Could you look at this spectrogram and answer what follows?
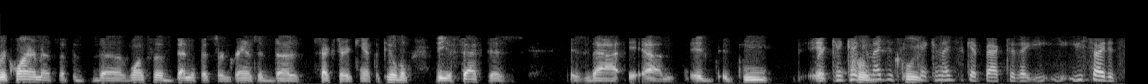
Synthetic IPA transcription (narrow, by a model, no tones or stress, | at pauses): ɹɨkʰw̥aɪəɹmɨ̃ntsðɨt̪̚ðəðəwʌ̃nsðəbɛnɨfɨtsə˞ɡɹæ̃ntɨd̪̚ðəsɛkɹə̥tʰɛɹikʰæ̃ntɨpʰilˠə̃mðiɨfɛk̚tɪz | ʔɪzðɨɾʌɪtɪ̰t | ɪ̃knaɪd͡ʒʌsʰkʰɨ̃naɪd͡ʒʌsɡ̥ɛt̚b̥æk̚tʰɨðɨjɨjɨjɨsaɪɾɨd̥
